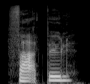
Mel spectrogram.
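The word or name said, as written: Fartbølle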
